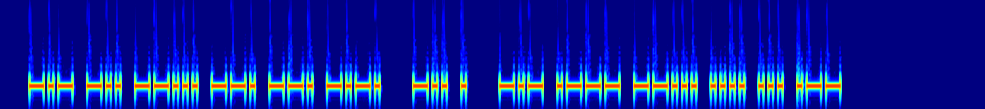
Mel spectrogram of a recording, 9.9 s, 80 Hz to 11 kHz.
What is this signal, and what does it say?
Morse code, heard as a keyed tone, about 25 wpm, 700 Hz. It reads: KD7GGC DE KJ7HSW
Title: USA Callsign DE Callsign - 6 Characters - 25wpm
